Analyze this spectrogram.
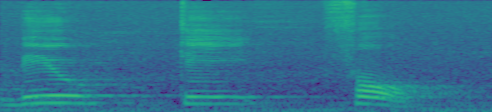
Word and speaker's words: beautiful: Ví dụ cái này sẽ là beautiful. Quan trọng âm là beau. Đọc là a.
